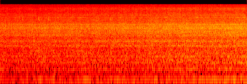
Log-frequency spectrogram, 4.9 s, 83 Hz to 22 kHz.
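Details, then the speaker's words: 2015 Kia Soul 1.6 L at idle, check engine light on, shaking: faint irregular stumble about four beats a second; scan tool shows cylinder 3 misfire following the swapped ignition coil, so the coil is faulty. "right here look at the misfire account now cylinder 3 is misfiring cylinder 3 is misfiring now so the problem is the coil"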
